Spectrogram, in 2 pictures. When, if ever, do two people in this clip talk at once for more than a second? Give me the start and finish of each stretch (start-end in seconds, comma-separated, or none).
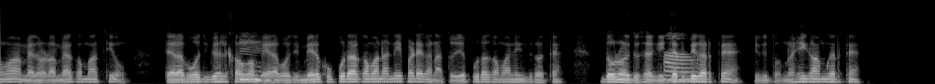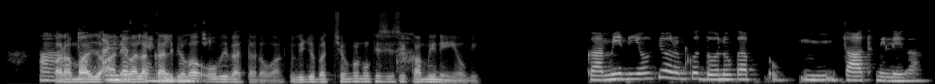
9.9-11.6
